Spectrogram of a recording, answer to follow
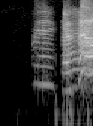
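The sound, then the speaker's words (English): A short, squeaky Pikachu cry used as a quiz buzzer: a high-pitched, sing-song voice that starts with a quick chirp and ends in a louder, brighter call, heard alone. “This is the last chance saloon for Pikachu buzzer here.”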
